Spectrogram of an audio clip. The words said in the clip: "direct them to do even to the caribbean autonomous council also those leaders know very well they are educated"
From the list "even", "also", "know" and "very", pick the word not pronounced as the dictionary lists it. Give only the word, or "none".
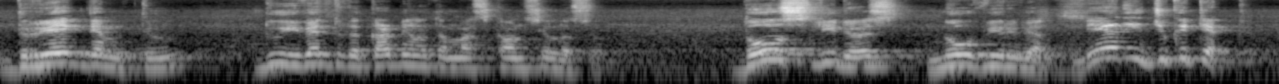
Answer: also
